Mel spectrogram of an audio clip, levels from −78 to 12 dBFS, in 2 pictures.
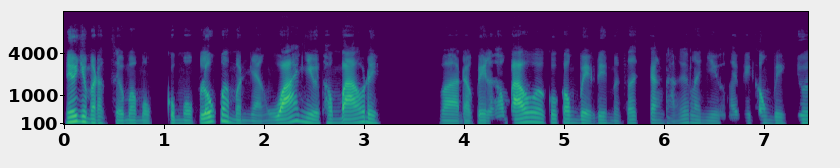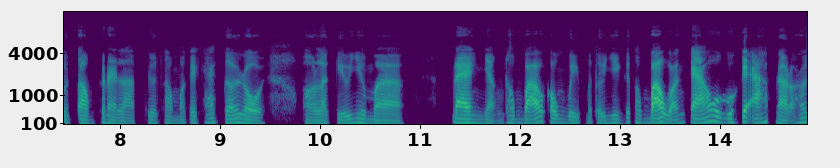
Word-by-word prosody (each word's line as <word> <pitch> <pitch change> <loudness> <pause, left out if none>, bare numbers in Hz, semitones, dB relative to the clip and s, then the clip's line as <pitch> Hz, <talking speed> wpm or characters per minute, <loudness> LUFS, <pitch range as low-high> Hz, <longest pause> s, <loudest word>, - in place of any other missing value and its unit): Nếu 160 +3 +8
như 170 -2 +4
mà 130 - +2
thật 110 -4 -4
sự 105 - -4
mà 110 0 -3
một 105 -1 -6 0.2
cùng 110 - -5
một 105 +1 -5
lúc 155 +5 +6
á 195 - +5
mình 110 -8 -6
nhận 100 +3 -7
quá 125 +9 +9
nhiều 145 -10 -1
thông 125 0 -6
báo 125 +5 +7
đi, 135 -6 -2 0.6
và 100 -1 0
đặc 100 -1 -5
biệt 105 - -1
là 95 - -5
thông 120 +1 -6
báo, 130 +5 +6
ơ, 145 - 0
của 130 - -6
công 125 -1 -2
việc 110 -5 -2
đi, 115 +1 -6
mình 100 -2 -15
tới 115 - -5
căng 115 -2 -4
thẳng 95 -1 -16
rất 125 +2 -10
là 120 - -8
nhiều. 100 -2 -12
Tại 100 0 -12
vì 100 - -12
công 115 +2 -7
việc 105 -3 -10
chưa 120 0 -6
xong, 120 -3 +1
cái - - -4
này 120 -4 -1
làm 100 -1 -5
chưa 110 -1 -8
xong 115 -1 -9
mà 110 - -10
cái 120 +2 -6
khác 135 +4 -9
tới 125 +1 -2
rồi. 110 -7 0 0.4
Hoặc 110 -1 -5
là, 100 -1 -2
kiểu 105 +3 -7
như 135 +1 -6
mà, 105 -4 -2 0.5
đang 130 -2 +5
nhận 105 -3 -6
thông 120 +2 -9
báo 125 +6 +5
công 130 -4 -4
việc 110 -3 -6
mà 110 - -12
tự 110 - -8
nhiên 120 0 -8
cái 150 - -7
thông 130 -1 -9
báo - - +9
quảng 115 +6 -2
cáo 145 +6 +4
của 135 - -2
cái 130 - +2
app 130 +6 0
nào 105 - +1
đó 135 +8 -5
115 Hz, 305 wpm, -24 LUFS, 105-130 Hz, 0.6 s, quá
